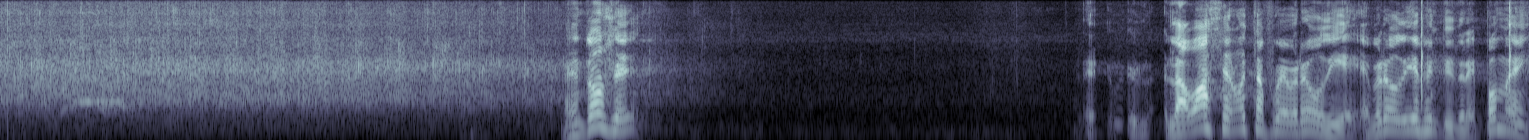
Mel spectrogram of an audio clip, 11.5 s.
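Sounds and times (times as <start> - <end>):
audience applause: 0.0 - 4.8
speech: 4.2 - 4.9, 8.8 - 11.4.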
